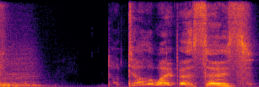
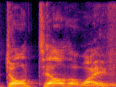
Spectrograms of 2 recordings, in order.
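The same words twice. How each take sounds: First: Breathy secret whisper, much softer. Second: Said in the usual way. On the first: Acted. Streamer whispering a secret to viewers, unvoiced whisper. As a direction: hush it like a secret kept from the wife.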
